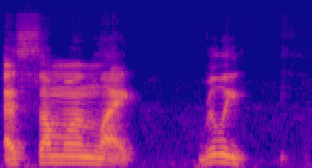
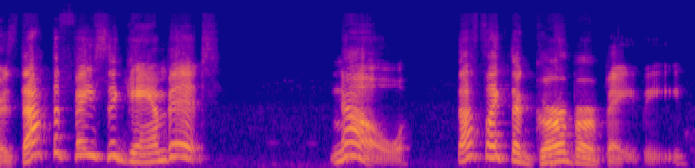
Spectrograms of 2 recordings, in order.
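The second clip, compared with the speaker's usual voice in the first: mocking disbelief; 8 semitones higher than usual. Real, not acted. Mocking actor's look.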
